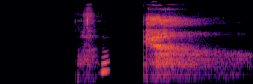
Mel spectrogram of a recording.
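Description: Soft breath blown into the ear: a short, breathy puff with a faint voiced catch, a brief pause, then a longer, steady, airy blow that slowly fades, all quiet and close.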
